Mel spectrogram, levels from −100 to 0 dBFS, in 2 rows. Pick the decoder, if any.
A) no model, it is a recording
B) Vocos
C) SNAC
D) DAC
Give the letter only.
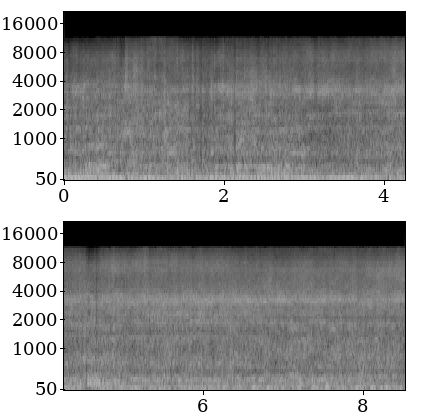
C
